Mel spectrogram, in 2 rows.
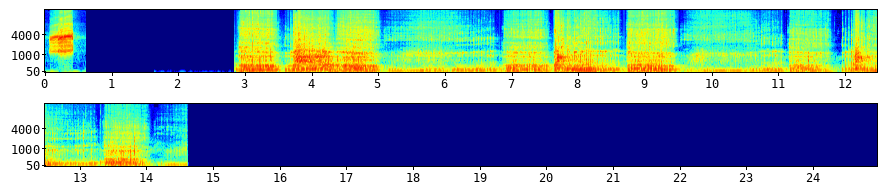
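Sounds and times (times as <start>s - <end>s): lower quieter animal sound: 0.0s - 0.6s, 2.9s - 14.6s
animal roaring: 2.8s - 14.6s.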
